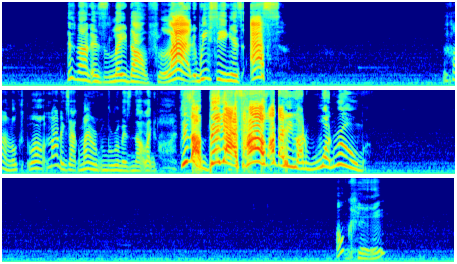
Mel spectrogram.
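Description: A young woman speaks thoughtfully into a close microphone, in short bursts with pauses.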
